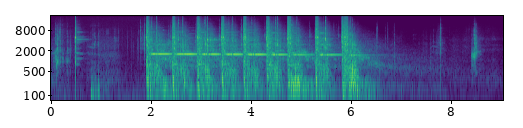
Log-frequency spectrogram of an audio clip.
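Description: A Bin Tac S45 semi-auto carbon air cannon, a 457-calibre Fatboy, fires a rapid string of about nine loud, sharp blasts close by, followed by a fading tail and a single later bang.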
